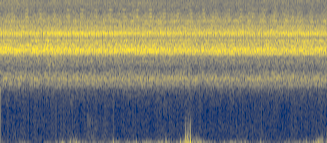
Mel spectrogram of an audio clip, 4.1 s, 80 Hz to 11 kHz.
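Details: Cicadas in a wooded countryside area of Sakon Nakhon, Thailand, recorded on a GoPro Hero 9: a steady, shrill, layered droning chorus without pause, with soft low thumps and rumbles beneath, one stronger knock midway.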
